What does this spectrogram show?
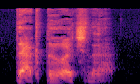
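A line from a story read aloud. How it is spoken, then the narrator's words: Grumbling mutter. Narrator (Russian): пробурчал Уорд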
